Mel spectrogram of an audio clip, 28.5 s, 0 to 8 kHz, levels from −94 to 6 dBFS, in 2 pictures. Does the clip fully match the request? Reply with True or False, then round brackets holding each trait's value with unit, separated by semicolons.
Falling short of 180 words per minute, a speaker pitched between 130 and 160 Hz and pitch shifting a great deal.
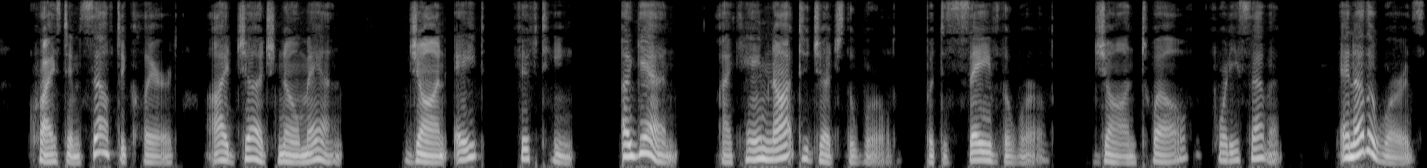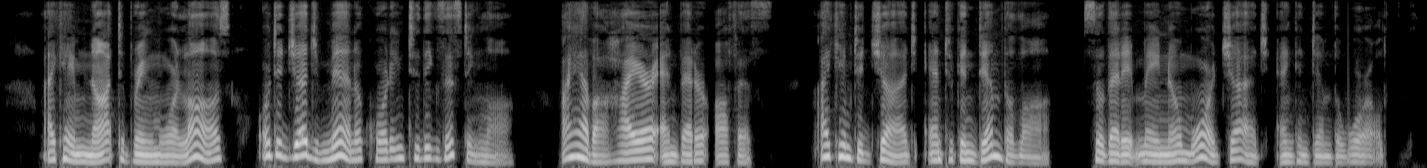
True (145 wpm; 140 Hz; 6.7 semitones)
